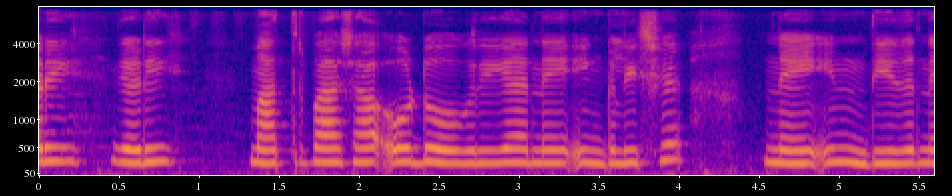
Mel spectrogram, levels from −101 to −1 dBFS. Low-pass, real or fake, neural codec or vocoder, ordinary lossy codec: 7.2 kHz; real; none; none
